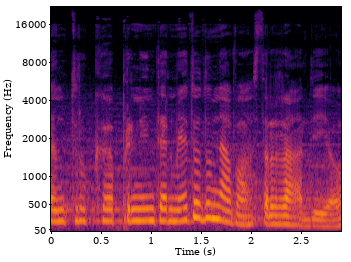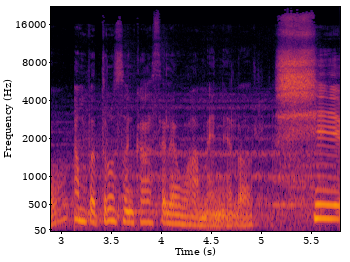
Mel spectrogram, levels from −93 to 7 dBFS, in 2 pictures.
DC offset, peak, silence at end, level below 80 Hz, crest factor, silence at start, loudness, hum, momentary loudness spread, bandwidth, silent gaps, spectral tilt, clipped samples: under 0.1%; -4 dBFS; 0 s; -58 dBFS; 18 dB; 0 s; -23 LUFS; none; 6 LU; over 20 kHz; none; -5 dB/octave; under 0.1%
